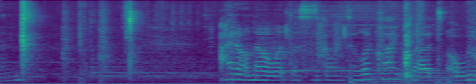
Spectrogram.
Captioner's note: claps hands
